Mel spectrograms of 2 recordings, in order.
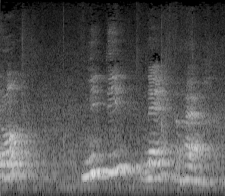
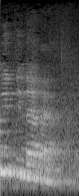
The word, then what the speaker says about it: itinéraire: Mais pour être beaucoup plus précis, donc ça c'est un itinéraire. Allez, toute la classe, répétez ça, un itinéraire. Répétez plus fort, un itinéraire. Itinéraire qui s'écrit I-T-I-N, R-A-I-R-E.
